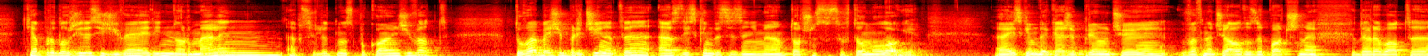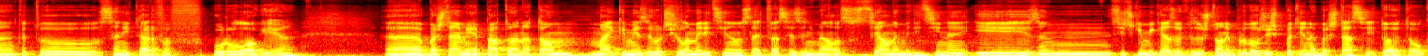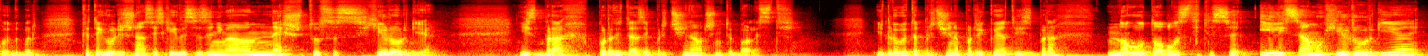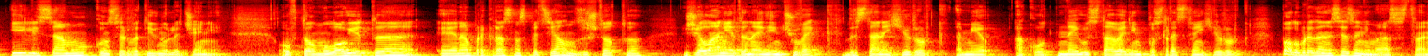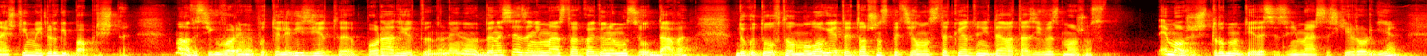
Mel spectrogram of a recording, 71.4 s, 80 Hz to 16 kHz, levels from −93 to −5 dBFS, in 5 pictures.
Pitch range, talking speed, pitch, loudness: 100-125 Hz, 150 wpm, 110 Hz, -15 LUFS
